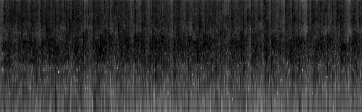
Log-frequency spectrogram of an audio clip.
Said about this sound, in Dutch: Ah, mag ik een applaus voor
